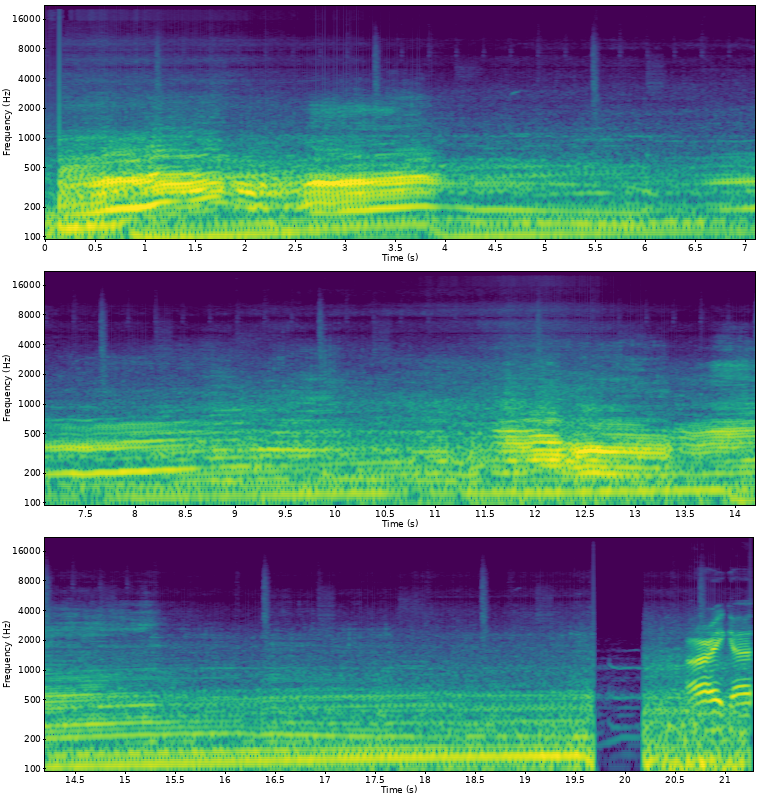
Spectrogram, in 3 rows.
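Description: A Ford GT500 with an aftermarket exhaust and its secondary cats, muffler and resonator deleted, loud droning engine rumble that swells with revs, passing close, with voices talking over it.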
